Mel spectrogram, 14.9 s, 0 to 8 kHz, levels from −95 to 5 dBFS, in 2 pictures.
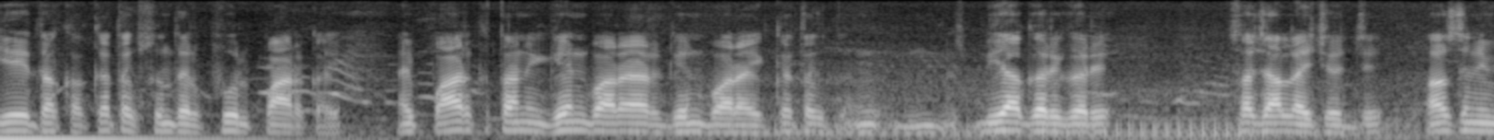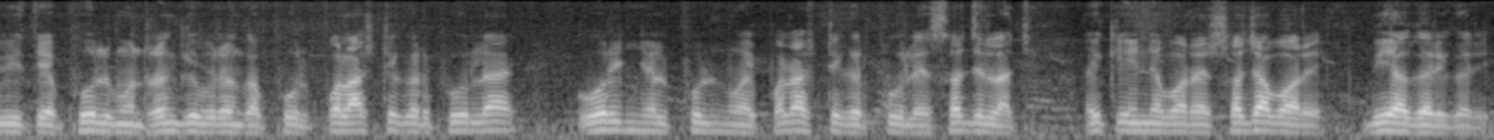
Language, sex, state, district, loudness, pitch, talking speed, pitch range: Halbi, male, Chhattisgarh, Bastar, -21 LUFS, 125 Hz, 215 wpm, 115-135 Hz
